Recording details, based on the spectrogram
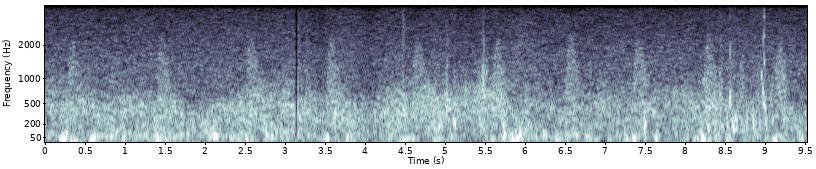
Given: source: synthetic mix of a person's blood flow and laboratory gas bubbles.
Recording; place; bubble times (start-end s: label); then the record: Doppler ultrasound of blood flow; subclavian vein
4.83-4.99 s: bubbles
5.08-5.18 s: bubbles
5.40-5.54 s: bubbles
8.23-9.14 s: bubbles
From the record:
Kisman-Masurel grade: 223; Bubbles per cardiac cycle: several, 3 to 8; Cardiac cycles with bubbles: 10 to 50%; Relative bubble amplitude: loud (0.450 to 0.775); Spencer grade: 2 (many but less than half of the cardiac periods contain bubble signals, singularly or in groups); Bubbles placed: anywhere in the cardiac cycle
